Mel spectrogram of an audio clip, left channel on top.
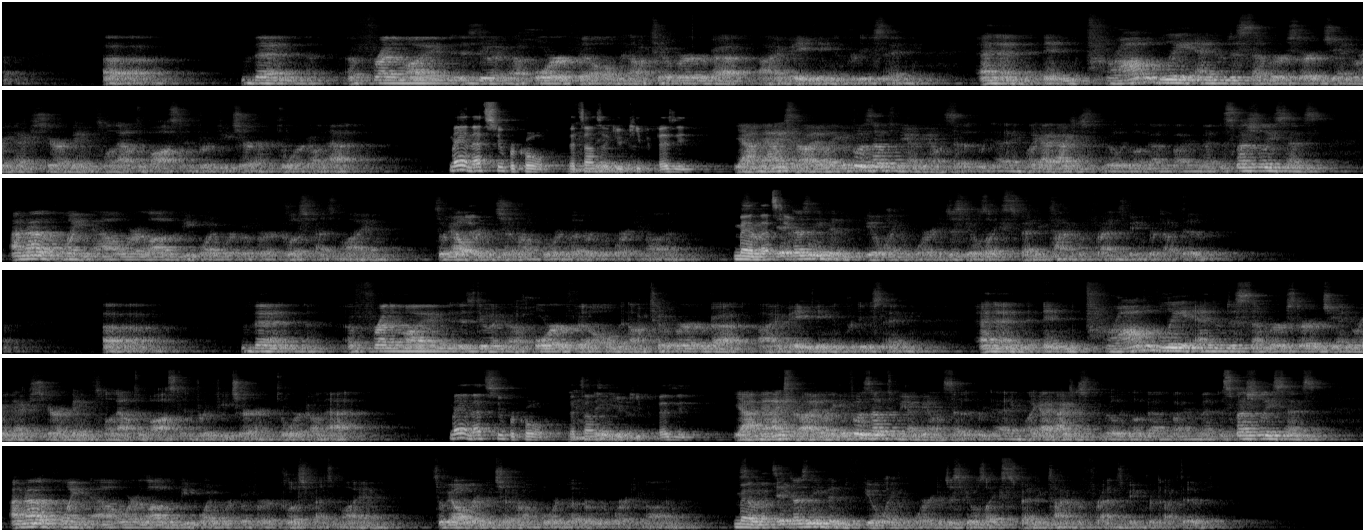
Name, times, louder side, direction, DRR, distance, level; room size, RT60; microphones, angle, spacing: voice 1, 1.0-1.6 2.4-3.1 3.4-9.1 9.7-17.1 19.3-20.0 20.9-26.7 27.3-31.0 31.5-34.0 34.6-39.2, right 1 dB, 50° right, -4 dB, 3.6 m, -27 dB
voice 2, 18.1-19.8 20.2-20.5 31.8-32.0 34.5-35.2, left 4 dB, 40° left, 12 dB, 0.4 m, -26 dB
12.0 x 7.0 x 6.5 m, 1.1 s
head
